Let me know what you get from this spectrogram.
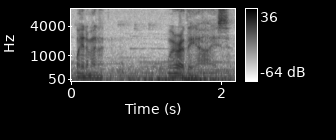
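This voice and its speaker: A wry, wisecracking adventurer. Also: male voice, rumbling low, normal speed, music in the background. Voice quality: dry, wisecracking, often hushed. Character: wry, uneasy male adventurer. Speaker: lead adventurer. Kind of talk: radio drama acting.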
